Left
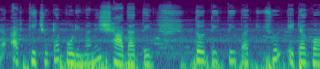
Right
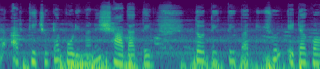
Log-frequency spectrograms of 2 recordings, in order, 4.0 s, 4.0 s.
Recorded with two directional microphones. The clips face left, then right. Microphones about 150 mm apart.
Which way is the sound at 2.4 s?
45° left (ahead or behind).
